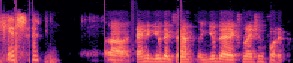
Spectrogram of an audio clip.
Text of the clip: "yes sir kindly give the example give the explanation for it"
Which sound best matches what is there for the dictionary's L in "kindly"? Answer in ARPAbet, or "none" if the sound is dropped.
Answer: none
